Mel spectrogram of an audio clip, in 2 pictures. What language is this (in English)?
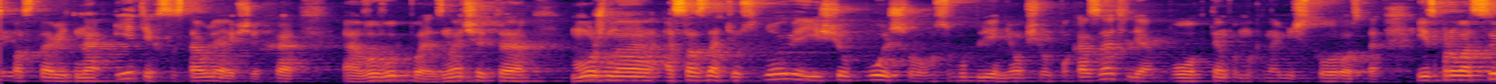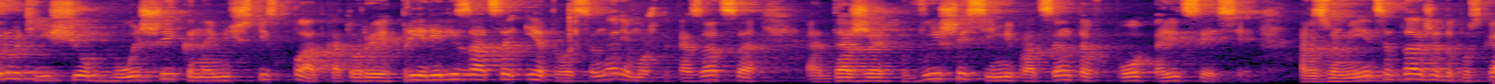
Russian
